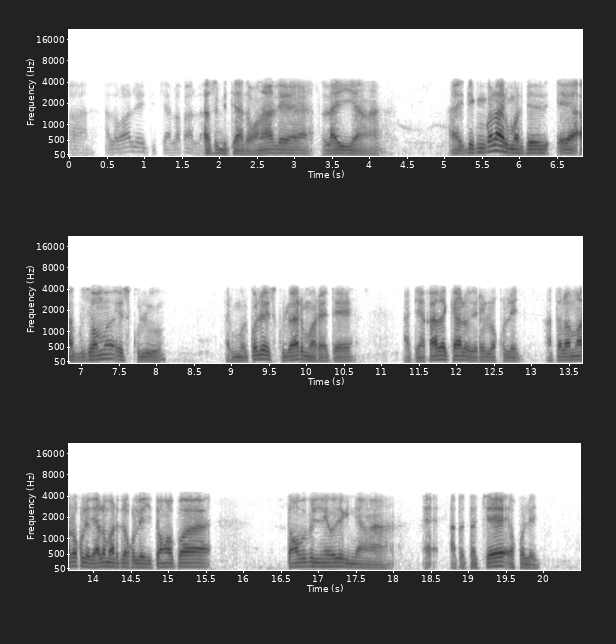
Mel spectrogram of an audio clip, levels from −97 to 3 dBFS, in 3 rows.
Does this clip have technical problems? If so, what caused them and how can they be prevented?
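Yes. The whole clip has heavy Opus voice compression. Nothing survives above about 4.4 kHz, and the speech sounds muffled, hoarse and a bit robotic from coarse linear-prediction coding. That fits narrowband SILK at roughly 8 kbps. Give the encoder more bitrate, around 24 kbps or higher, so it keeps the wider band.

From 0.0 to 1.80 s the speech drops by about 26 dB and turns faint. That's the signature of one channel inverted, likely a polarity flip that cancels the centred voice when the channels are summed to mono. Check polarity on both channels before any mono fold-down.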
